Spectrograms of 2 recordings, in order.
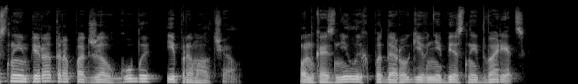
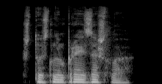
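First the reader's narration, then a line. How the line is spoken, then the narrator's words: Quiet. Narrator (Russian): сказал негромко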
